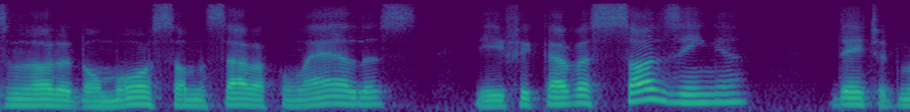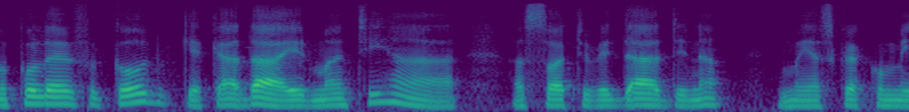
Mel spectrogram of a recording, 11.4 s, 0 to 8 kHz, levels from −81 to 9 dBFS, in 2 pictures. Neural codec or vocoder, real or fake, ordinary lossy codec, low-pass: codec, 16 kHz, 0.2 kbps, FocalCodec; fake; none; 7.2 kHz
